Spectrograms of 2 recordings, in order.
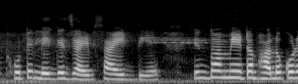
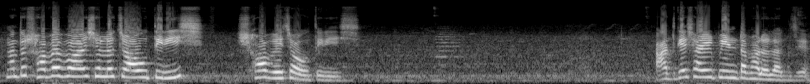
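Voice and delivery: loud; 3 semitones higher, 8 dB louder than usual. Real, not acted. Family quarrel over a saree.

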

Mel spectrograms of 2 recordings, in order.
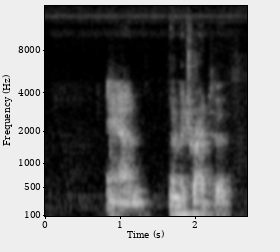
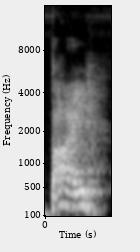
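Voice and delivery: loud, high mock scream; one high, loud retold shriek; imitated scream; 13 semitones higher, 8 dB louder than usual. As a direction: mimic someone screaming it in your face. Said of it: "she screams in my face".

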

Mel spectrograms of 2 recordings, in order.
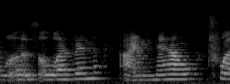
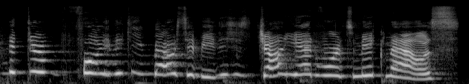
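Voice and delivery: mock sobbing, much higher and louder; hammed-up crying; 12 semitones higher, 11 dB louder than usual. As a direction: wail over the toy like a fake breakdown. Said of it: "I'm gonna break down in tears".

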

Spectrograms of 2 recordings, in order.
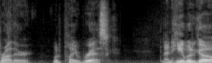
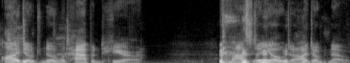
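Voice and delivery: lower, feigned-innocent Sith voice; terrible Palpatine; 7 semitones lower than usual. Retold or imitated. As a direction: play dumb like a scheming chancellor. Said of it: "It's a terrible Palpatine".

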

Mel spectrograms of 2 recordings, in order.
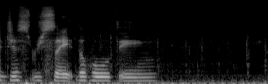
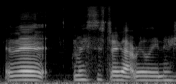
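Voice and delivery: ordinary talk

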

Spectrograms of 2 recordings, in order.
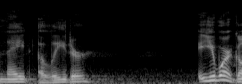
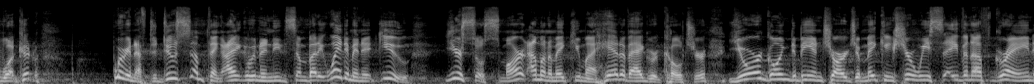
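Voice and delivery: urgent Pharaoh; 7 semitones higher than usual. Acted. Alarmed Pharaoh makes plans.

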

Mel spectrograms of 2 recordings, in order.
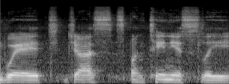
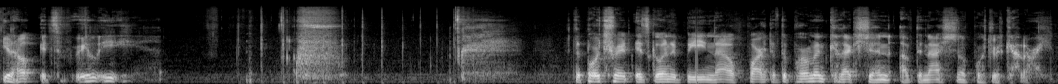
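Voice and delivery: emotional. Real, not acted. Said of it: "why am I getting emotional?".

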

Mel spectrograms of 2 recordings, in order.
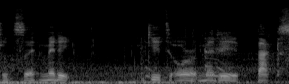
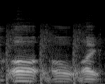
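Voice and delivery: loud, high startled "oh, oh"; 5 semitones higher, 11 dB louder than usual. Real, not acted. Gamer startled, nearly falling down the hole. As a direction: jolt with a sudden fright.

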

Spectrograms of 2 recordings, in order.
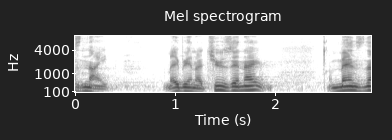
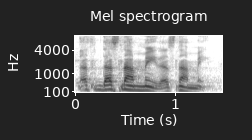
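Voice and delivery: ordinary talk, nothing marked

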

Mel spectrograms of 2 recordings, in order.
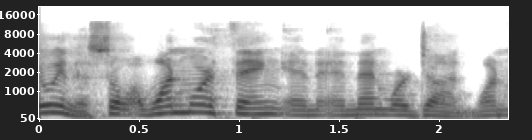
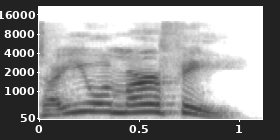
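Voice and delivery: a raised call down the street, pitched up; 6 semitones higher, 4 dB louder than usual. Retold or imitated. Man on the Irish street hailing the son, calling out. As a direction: call out to a stranger you recognize. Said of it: "this man yells out".

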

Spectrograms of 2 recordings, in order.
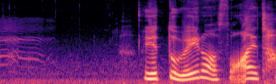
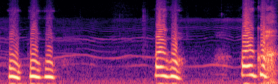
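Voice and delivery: alarmed cries; 8 semitones higher, 5 dB louder than usual. Real, not acted. Sim collapses asleep on floor.

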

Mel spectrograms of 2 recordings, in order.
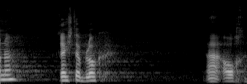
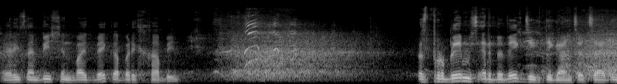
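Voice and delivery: put-on very low Russian-accented sniper reporting; deep, guarded agent with a Russian accent; 9 semitones lower, 4 dB quieter than usual. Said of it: "Da gibt's auch bestimmt ein paar".

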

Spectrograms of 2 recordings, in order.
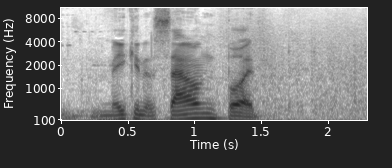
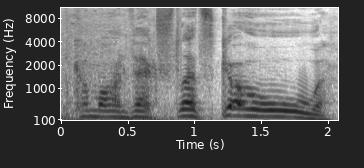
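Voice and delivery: higher-pitched, rallying call; urging on; 6 semitones higher, 4 dB louder, slower than usual. Real, not acted. Gamer urging the Vex into action, excited rallying. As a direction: cheer your weapon on mid-fight. Cheering on own weapon.

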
